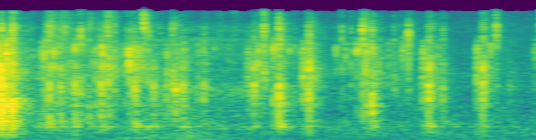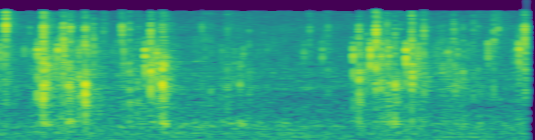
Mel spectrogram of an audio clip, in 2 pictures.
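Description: A clear, hollow, air-filled plastic air pillow packaging bag with green print is squeezed and crumpled in both hands until it bursts. A sharp, bright burst opens the clip, followed by a run of crisp, crackling plastic crinkles that rise and fall in short clusters, with almost no low-end rumble.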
